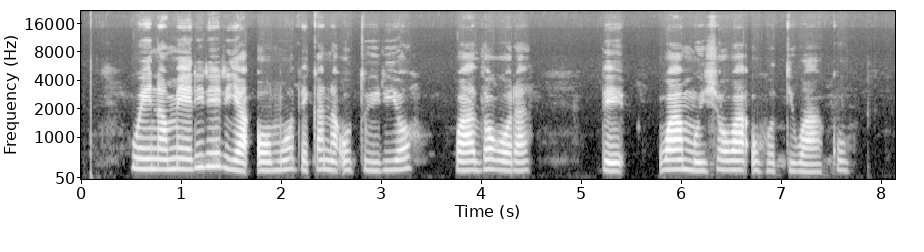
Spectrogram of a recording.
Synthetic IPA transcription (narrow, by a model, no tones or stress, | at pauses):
wenamɛɾiɾeɾiaʔɔmɔðɛkanaʔotuiɾiɔ | waðɔɣɔɾa | ðe | wamoiʃɔwaʔohotiwaːku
